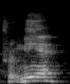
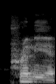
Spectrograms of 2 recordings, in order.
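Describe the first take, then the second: First: It is said with an American accent. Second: It is said with a British accent. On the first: "that's American English" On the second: "we're going to go to British English"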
